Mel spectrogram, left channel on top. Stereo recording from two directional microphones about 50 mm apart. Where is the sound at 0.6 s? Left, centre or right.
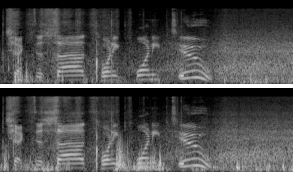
Right.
